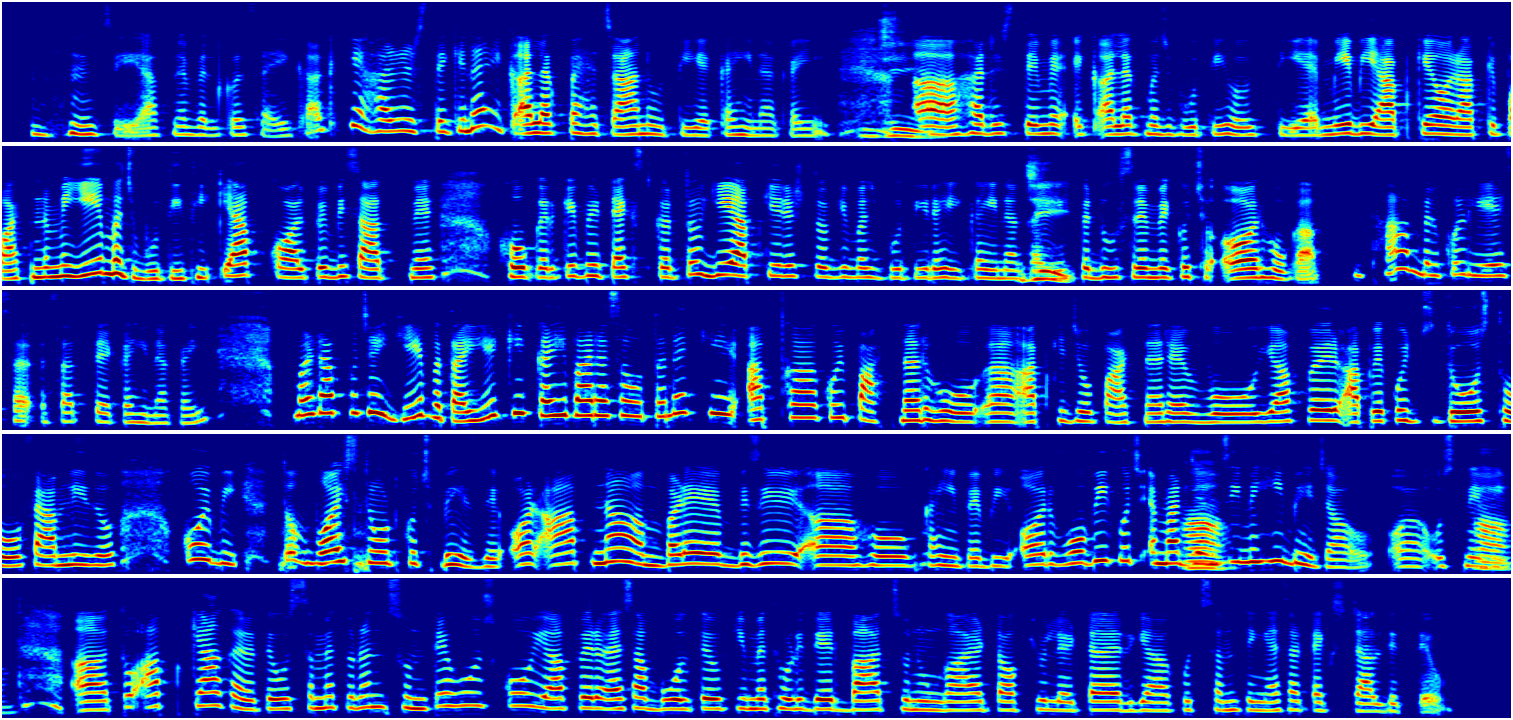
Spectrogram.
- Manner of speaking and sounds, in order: in English: "मेबी"; in English: "पार्टनर"; in English: "कॉल"; in English: "टेक्स्ट"; in English: "बट"; in English: "पार्टनर"; in English: "पार्टनर"; in English: "फैमिलीज़"; in English: "वॉइस नोट"; in English: "बिज़ी"; in English: "इमरजेंसी"; in English: "आई टॉक यू लेटर"; in English: "समथिंग"; in English: "टेक्स्ट"
- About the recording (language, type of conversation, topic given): Hindi, podcast, वॉइस नोट और टेक्स्ट — तुम किसे कब चुनते हो?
